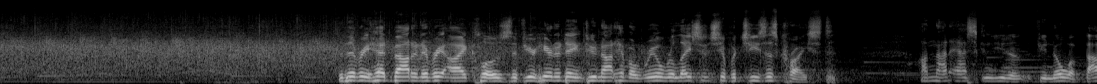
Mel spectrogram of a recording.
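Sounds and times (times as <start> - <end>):
audience applause: 0.0 - 7.1
speech: 3.4 - 8.4, 9.2 - 10.9.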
